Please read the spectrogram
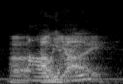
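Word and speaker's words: áo dài: The way you spell Aoyai is A-O space... D-A-I. – Yeah. – It's a Vietnamese. – You do not pronounce the D like a D. You use a ya sound for the D.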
